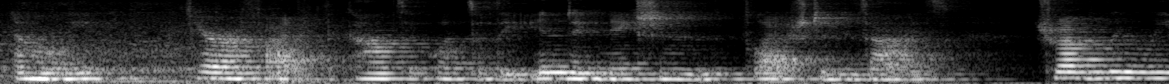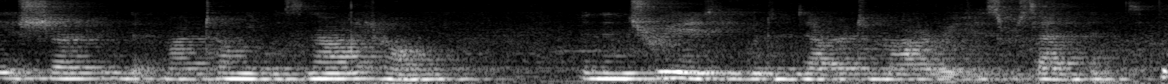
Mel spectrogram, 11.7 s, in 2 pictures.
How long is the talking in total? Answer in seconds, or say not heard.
11 s.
